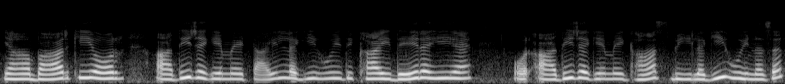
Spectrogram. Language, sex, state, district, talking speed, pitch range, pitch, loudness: Hindi, female, Rajasthan, Jaipur, 185 wpm, 245-285 Hz, 265 Hz, -12 LUFS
